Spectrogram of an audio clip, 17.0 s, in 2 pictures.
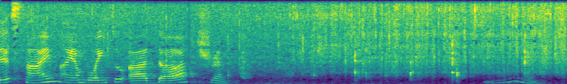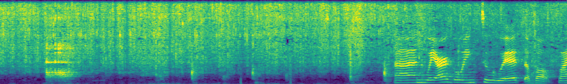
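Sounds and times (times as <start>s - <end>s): shrimp sizzling in butter: 0.0s - 17.0s.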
